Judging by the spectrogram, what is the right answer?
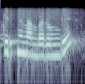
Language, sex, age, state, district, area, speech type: Hindi, female, 30-45, Madhya Pradesh, Jabalpur, urban, conversation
